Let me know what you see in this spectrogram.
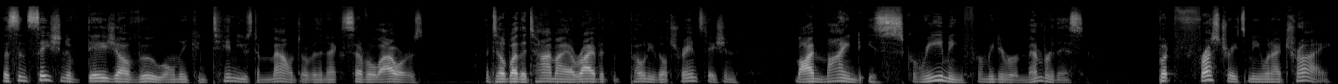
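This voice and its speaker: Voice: medium pitch, moderate pace, no echo, clean studio sound. A narrator reading a first-person story expressively, as in an amateur audiobook. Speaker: fan fiction reader.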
